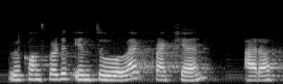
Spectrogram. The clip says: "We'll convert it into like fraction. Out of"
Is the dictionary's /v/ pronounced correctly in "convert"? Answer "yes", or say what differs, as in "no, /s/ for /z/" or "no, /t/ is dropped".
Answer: no, /p/ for /v/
